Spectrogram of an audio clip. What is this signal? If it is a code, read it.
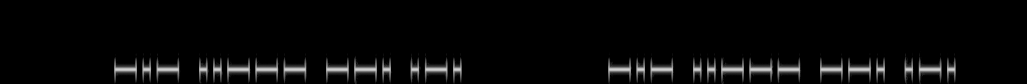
Morse code, heard as a keyed tone, about 17 wpm, 700 Hz. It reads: K2GR K2GR
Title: USA Call Signs - 4 Characters - Repeated 2x - 17wpm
